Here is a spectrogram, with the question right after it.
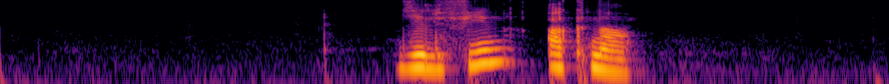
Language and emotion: Russian, neutral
